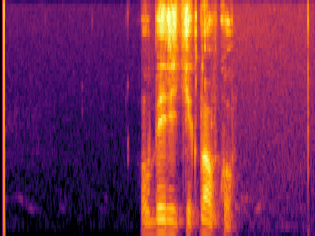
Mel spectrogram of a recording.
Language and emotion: Russian, neutral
